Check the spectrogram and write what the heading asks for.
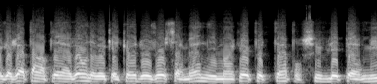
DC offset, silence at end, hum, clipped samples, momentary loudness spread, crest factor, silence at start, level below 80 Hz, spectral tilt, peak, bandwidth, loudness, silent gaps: under 0.1%; 0 s; none; 2%; 3 LU; 6 dB; 0 s; -42 dBFS; -6.5 dB/octave; 0 dBFS; 10.5 kHz; -6 LUFS; none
